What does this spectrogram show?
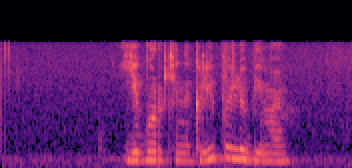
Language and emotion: Russian, neutral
